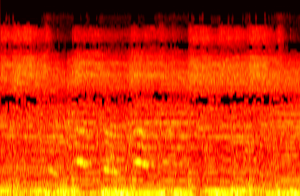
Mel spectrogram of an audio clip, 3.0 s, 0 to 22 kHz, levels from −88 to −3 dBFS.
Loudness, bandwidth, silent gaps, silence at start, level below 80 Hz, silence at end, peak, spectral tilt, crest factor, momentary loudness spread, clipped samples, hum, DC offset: -25 LUFS; 15 kHz; none; 0 s; -30 dBFS; 0 s; -12 dBFS; -4 dB/octave; 14 dB; 2 LU; under 0.1%; none; under 0.1%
